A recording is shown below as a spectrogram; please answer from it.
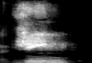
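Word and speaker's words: Jeanne: jean veloz i think jean jean that's how it's pronounced in french so in in regards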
